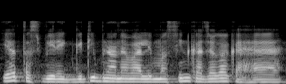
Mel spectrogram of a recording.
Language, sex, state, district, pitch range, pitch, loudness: Hindi, male, Jharkhand, Garhwa, 120-145 Hz, 130 Hz, -15 LUFS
